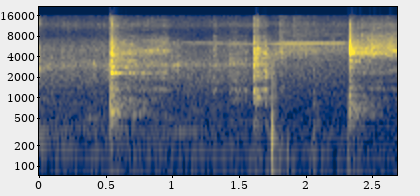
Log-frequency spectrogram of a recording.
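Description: Unpeeled garlic cloves frying in oil in a home kitchen pan while sambar powder is made, heard as a faint steady sizzle broken by three sharp scraping stirs of a utensil against the pan.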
